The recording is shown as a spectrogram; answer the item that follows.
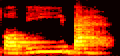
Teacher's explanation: We can also pronounce the word طبيبةٌ without pronunciation of the last letter and it will be طبيبة.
